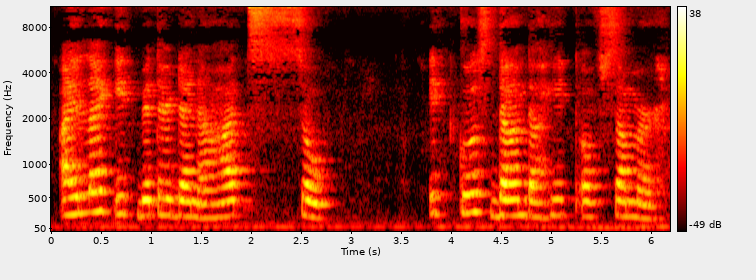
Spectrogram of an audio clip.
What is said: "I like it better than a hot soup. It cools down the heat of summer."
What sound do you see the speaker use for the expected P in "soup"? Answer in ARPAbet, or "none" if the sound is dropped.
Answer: none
